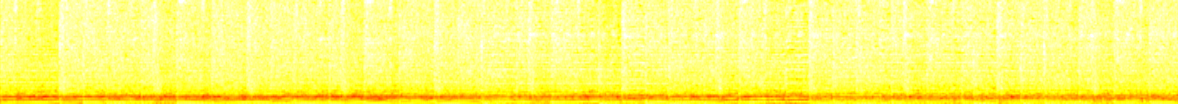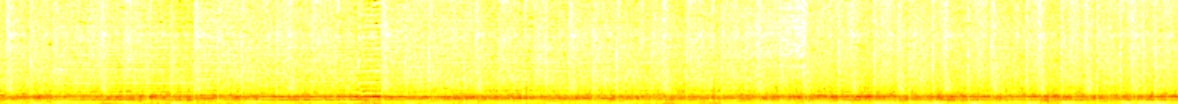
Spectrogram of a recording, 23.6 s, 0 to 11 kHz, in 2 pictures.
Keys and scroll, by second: 2.4 ctrl+c, 2.6 ctrl+v, 22.6 ctrl+q, 23.3 ctrl+z.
